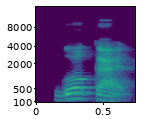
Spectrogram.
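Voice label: "go-kart", Malay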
